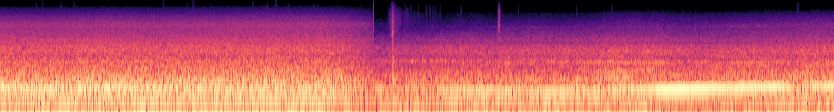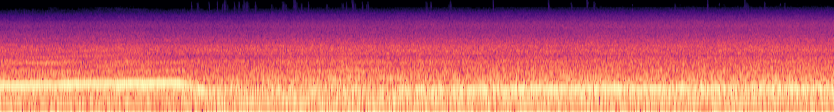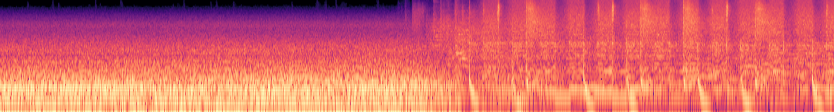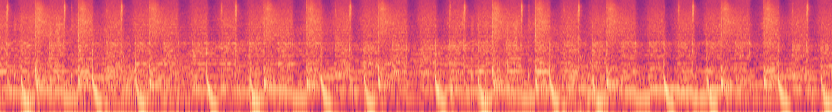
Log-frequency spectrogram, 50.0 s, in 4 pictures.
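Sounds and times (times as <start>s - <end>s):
car engine accelerating hard: 0.0s - 50.0s
road and wind noise: 0.0s - 50.0s.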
